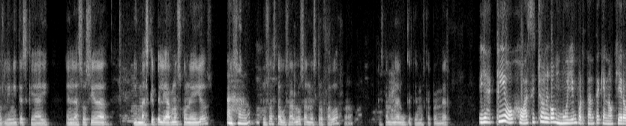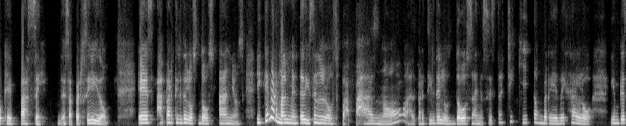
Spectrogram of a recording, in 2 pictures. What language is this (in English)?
Spanish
